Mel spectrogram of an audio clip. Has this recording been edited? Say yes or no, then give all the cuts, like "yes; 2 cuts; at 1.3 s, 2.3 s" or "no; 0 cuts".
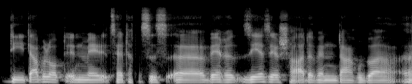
yes; 1 cut; at 1.3 s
